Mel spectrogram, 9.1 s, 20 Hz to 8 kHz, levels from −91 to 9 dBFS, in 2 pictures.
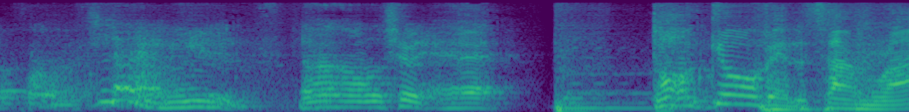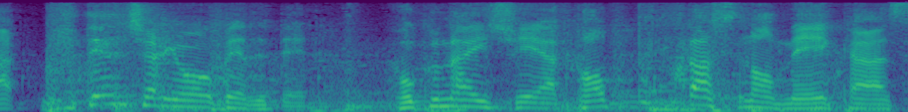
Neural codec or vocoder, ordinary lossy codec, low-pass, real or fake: codec, 16 kHz, 1.1 kbps, Voila-Tokenizer; none; none; fake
